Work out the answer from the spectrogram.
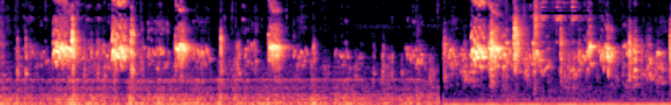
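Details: Parakeet chirping, repeated short bright warbled phrases about once a second, briefly quieter midway then resuming in a louder cluster, over a constant low hum.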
